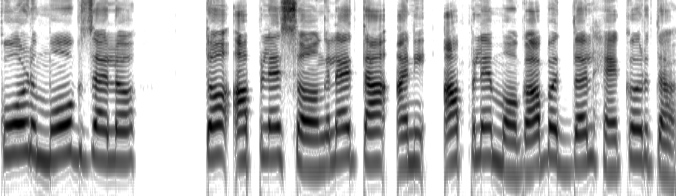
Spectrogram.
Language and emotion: Goan Konkani, neutral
